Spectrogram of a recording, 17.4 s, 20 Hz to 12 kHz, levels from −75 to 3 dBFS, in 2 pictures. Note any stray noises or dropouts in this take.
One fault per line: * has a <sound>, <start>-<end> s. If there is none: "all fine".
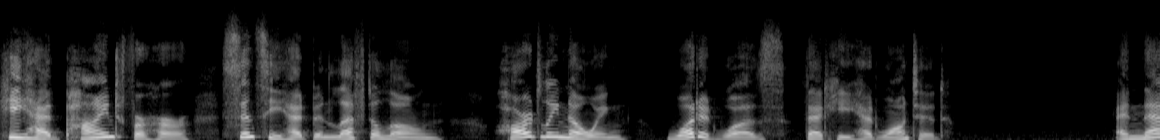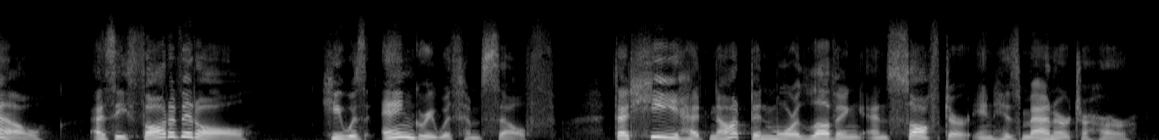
all fine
